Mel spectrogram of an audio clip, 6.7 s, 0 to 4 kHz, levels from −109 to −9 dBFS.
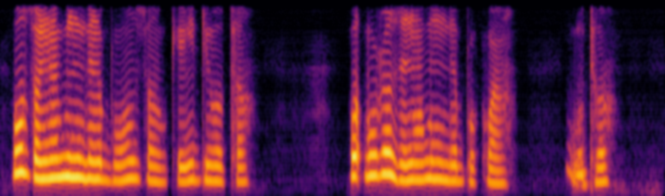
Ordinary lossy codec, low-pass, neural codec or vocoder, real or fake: none; 3.6 kHz; autoencoder, 44.1 kHz, a latent of 192 numbers a frame, MeloTTS; fake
